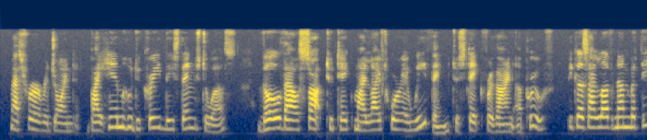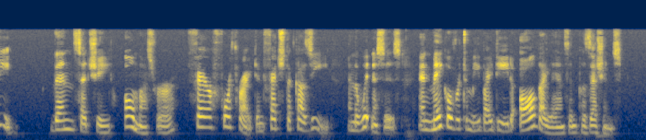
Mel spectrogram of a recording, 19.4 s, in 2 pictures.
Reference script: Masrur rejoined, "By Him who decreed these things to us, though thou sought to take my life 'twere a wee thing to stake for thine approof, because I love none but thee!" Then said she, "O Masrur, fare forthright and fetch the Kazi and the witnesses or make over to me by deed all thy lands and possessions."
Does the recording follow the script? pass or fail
fail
